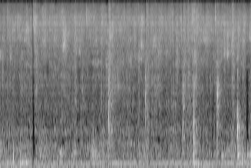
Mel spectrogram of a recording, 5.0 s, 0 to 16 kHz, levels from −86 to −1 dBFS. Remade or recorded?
remade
